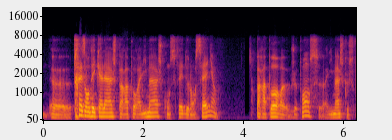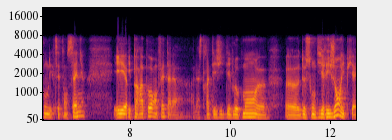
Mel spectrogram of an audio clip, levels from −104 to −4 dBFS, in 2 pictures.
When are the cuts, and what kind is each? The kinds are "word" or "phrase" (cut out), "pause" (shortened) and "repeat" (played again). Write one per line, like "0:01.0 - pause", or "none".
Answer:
0:06.5 - word
0:07.9 - word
